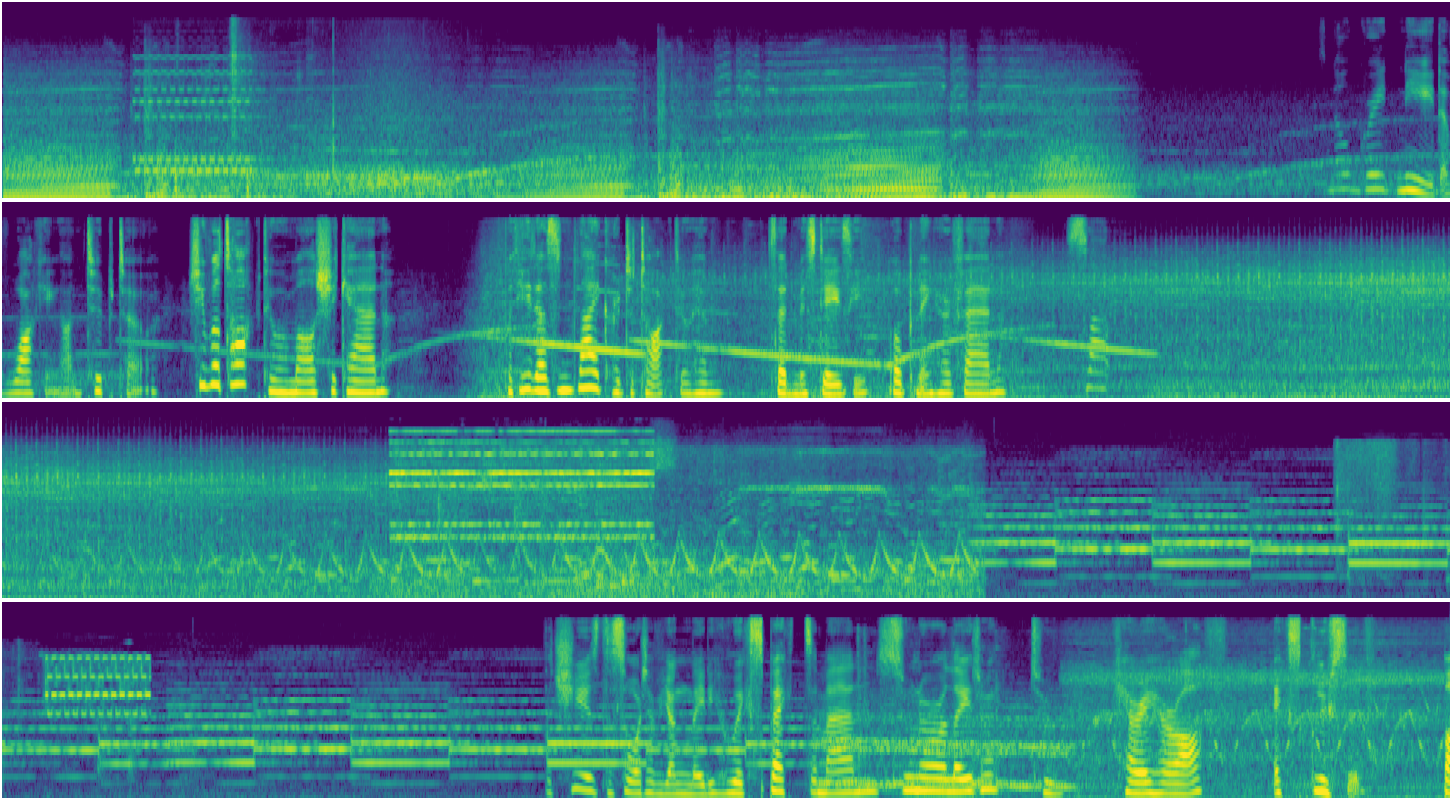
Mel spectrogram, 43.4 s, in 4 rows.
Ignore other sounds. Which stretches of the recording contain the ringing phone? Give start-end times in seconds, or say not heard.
0.9-2.5, 24.6-26.6, 31.7-33.7.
